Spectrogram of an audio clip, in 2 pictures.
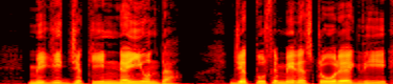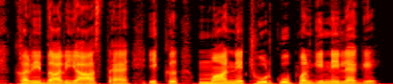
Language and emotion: Dogri, angry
